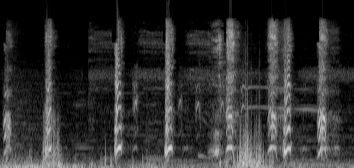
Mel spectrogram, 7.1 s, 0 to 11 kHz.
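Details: Livestock guardian dogs give a run of loud, deep, harsh barks, some single and some in quick pairs, at irregular intervals, answering coyotes stirred up by a noisy goat at about 2 a.m.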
